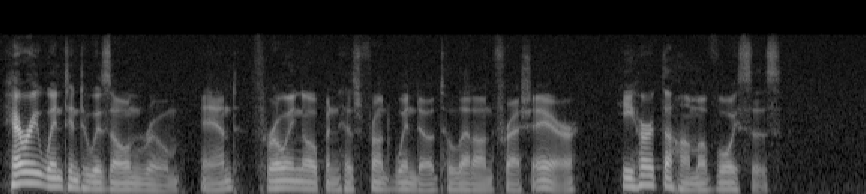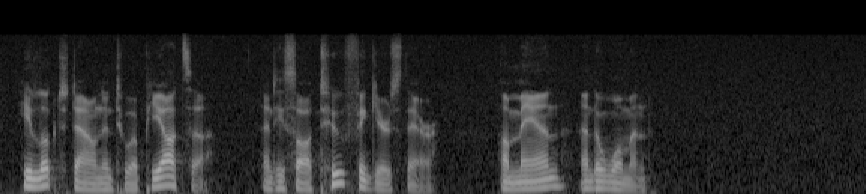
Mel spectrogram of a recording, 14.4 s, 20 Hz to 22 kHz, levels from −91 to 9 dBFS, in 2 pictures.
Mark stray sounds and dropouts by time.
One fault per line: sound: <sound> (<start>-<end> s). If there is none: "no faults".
no faults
